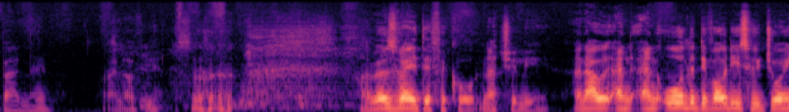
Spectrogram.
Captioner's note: chuckles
